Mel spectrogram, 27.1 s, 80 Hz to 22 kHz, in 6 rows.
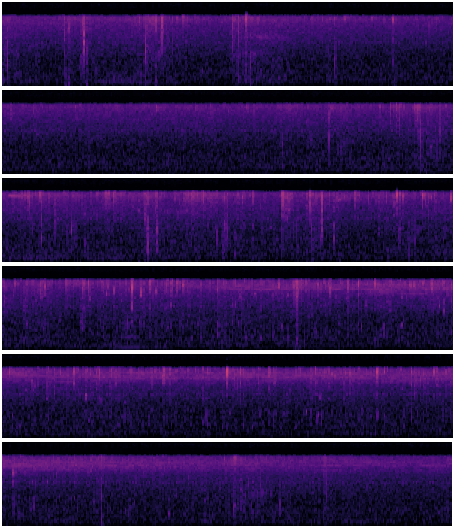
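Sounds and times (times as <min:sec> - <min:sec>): footsteps crunching through grass: 0:00.0 - 0:01.7, 0:07.3 - 0:13.3
low hiss: 0:00.0 - 0:27.0.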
